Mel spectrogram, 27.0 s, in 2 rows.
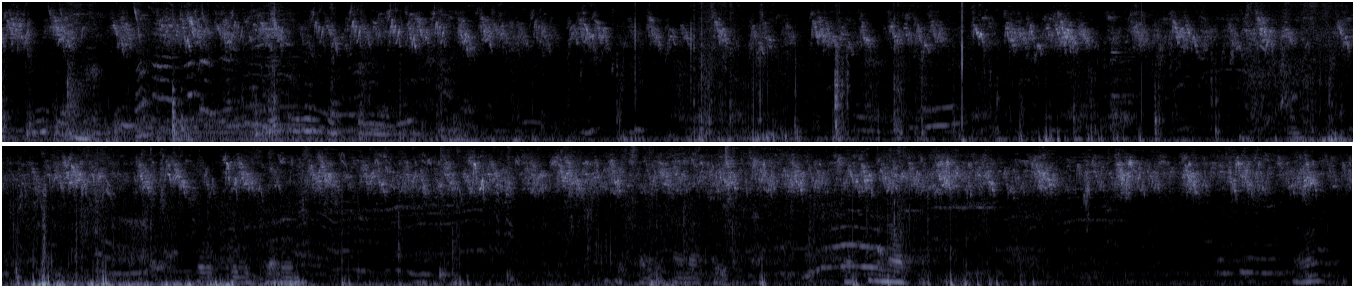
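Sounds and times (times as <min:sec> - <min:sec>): small birds chirping busily: 0:00.0 - 0:27.0.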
